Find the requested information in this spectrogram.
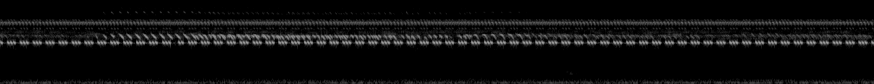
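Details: Insects calling in a buckwheat field at Ora-dong, Jeju City, on volcanic Jeju Island, South Korea: steady high chirping in rapid even pulses, several callers layered into a continuous shimmering chorus with a fainter trilling voice above.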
